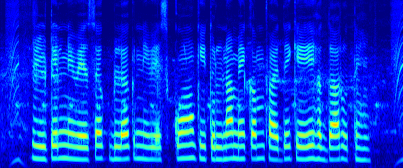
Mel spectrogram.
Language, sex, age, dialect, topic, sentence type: Hindi, female, 18-24, Awadhi Bundeli, banking, statement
